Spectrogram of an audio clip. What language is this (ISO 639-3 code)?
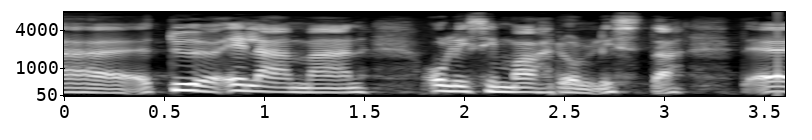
fin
